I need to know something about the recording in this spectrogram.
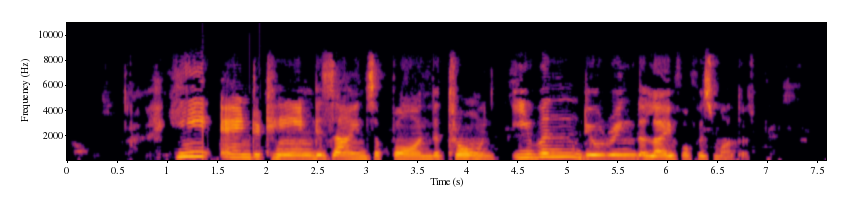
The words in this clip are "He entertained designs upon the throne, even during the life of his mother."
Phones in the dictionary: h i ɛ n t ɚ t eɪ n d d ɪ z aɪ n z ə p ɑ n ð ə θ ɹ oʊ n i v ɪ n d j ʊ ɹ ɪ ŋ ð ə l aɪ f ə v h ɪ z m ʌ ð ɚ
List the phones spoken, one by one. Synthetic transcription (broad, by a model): h i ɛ n t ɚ t eɪ n d d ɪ z aɪ n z ə p ɑ n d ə t ɹ oʊ n i v ɪ n d j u ɹ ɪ ŋ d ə l aɪ f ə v h ɪ z m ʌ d ɚ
